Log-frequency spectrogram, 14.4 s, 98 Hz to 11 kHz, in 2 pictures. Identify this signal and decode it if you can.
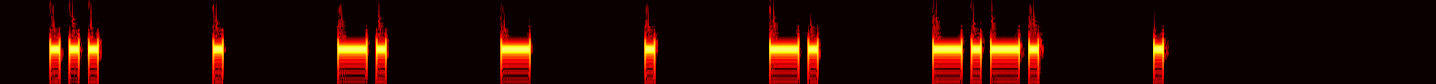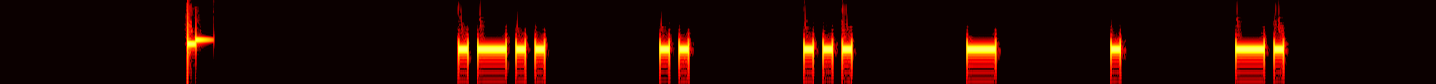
Morse code, heard as a keyed tone, about 25 wpm, spaced as for 12 wpm, 700 Hz. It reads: SENTENCE LISTEN
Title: 4x Character Spacing - Top 500 Words - 25wpm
